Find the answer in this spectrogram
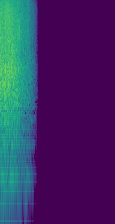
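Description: Audience applauding after a speech, fading out quickly about half a second in and leaving dead silence for the rest.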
